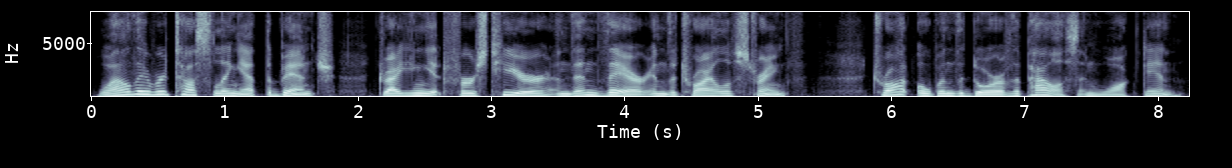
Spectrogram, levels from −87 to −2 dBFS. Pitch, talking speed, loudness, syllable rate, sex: 180 Hz, 210 wpm, -17 LUFS, 5.5 syllables/s, female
